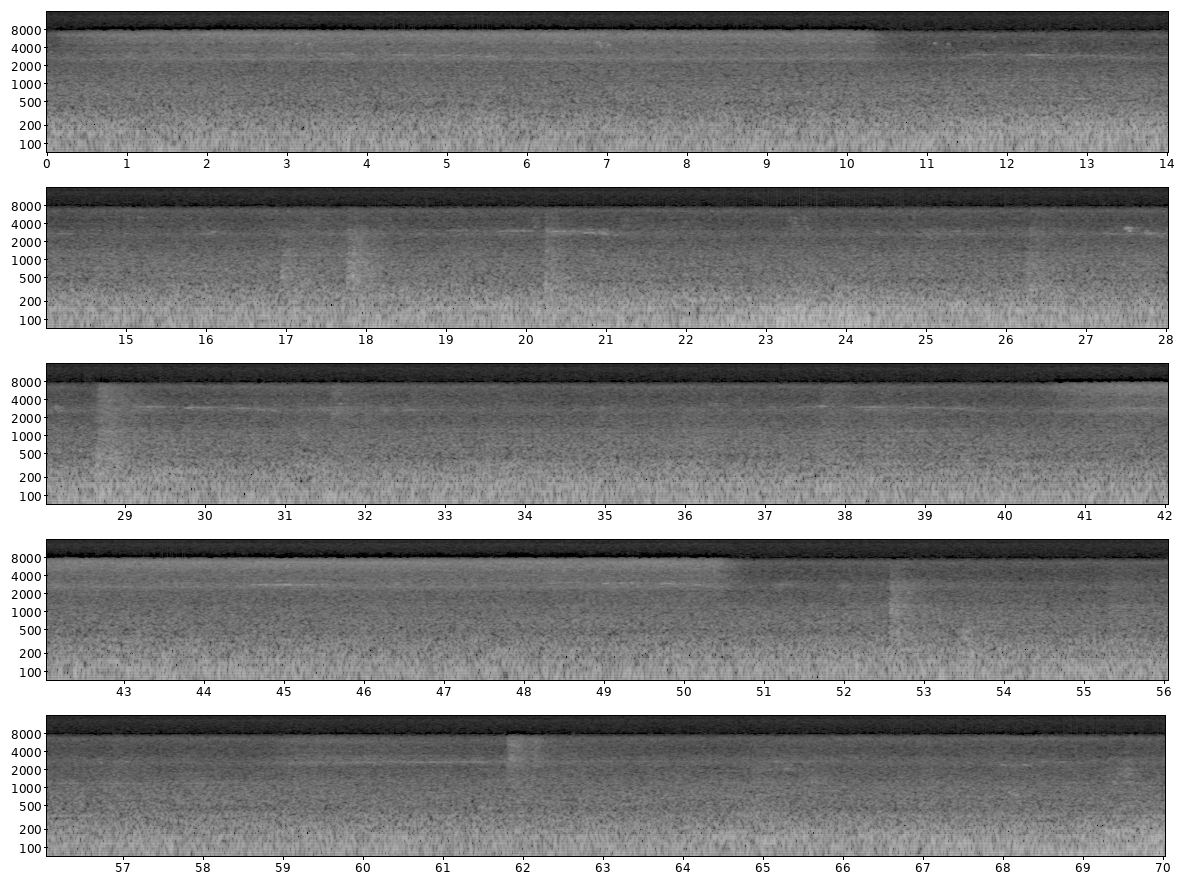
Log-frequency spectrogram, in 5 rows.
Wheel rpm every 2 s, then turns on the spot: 0, 0, 0, 0, 0, 0, 0, 0, 0, 0, 0, 0, 0, 0, 0, 0, 0, 0, 0, 0, 0, 0, 0, 0, 0, 0, 0, 0, 0, 0, 0, 0, 0, 0, 0.
none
